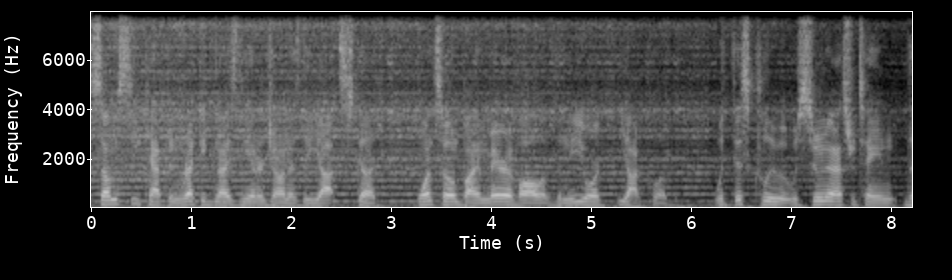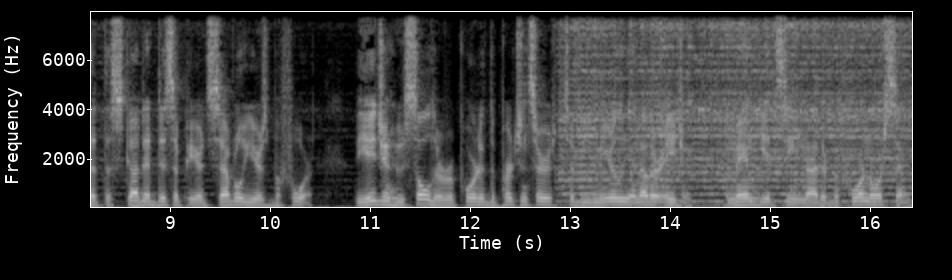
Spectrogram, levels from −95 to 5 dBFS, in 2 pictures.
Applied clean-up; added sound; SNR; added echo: none; Screech; 11 dB; none.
